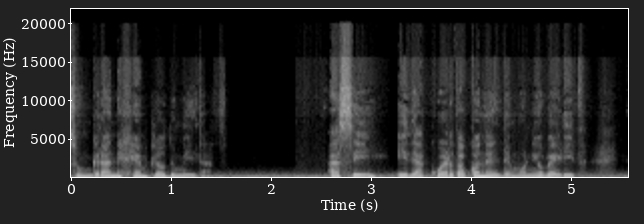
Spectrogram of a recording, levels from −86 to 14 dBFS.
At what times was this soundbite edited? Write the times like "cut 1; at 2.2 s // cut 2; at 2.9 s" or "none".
cut 1; at 2.5 s

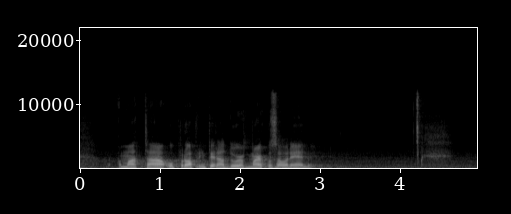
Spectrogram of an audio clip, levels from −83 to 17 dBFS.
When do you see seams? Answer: cut 1; at 2.0 s

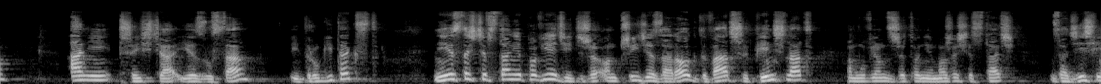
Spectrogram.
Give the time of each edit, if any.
cut 1; at 8.5 s

